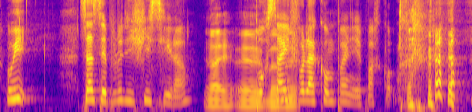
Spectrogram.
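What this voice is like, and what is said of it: Foreign accent in French. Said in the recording (French): “tu as un accent qui n'est pas tellement ni marseillais ni girondin”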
